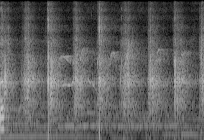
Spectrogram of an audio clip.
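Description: Crowd clapping in a steady rhythm, about two claps a second, over held low keyboard notes.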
